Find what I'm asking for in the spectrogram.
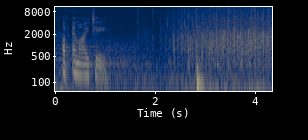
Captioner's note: applause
